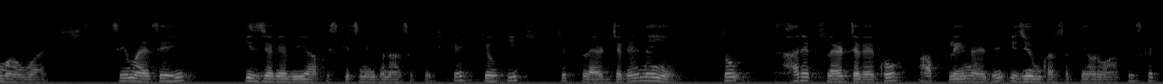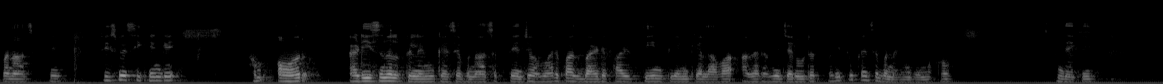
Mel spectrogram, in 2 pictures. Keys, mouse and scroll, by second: 0.4 scroll down 1, 1.9-2.3 scroll up 1, 2.3-2.6 scroll down 1, 3.1-3.8 scroll up 1, 6.2 scroll up 1, 7.6 scroll down 1, 8.8-9.4 scroll up 1, 10.3-10.7 scroll up 1, 10.7 scroll down 1, 21.1-21.8 scroll up 1.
